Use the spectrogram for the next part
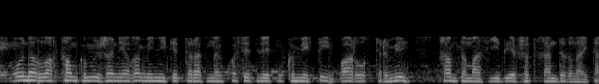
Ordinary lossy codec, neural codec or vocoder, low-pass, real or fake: MP3, 32 kbps; codec, 24 kHz, 0.9 kbps, WavTokenizer, medium speech release version 1; 3.6 kHz; fake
